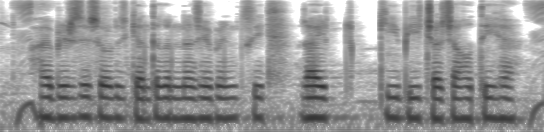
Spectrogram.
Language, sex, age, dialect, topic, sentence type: Hindi, male, 18-24, Hindustani Malvi Khadi Boli, banking, statement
